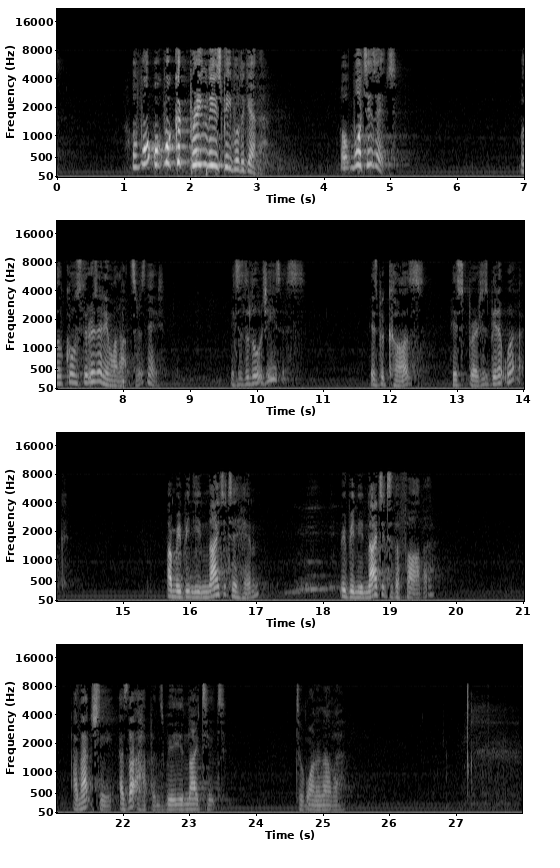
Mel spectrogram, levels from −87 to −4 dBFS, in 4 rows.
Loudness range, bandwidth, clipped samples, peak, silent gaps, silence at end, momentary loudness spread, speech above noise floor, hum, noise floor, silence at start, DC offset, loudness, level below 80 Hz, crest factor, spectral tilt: 17 LU; 8.8 kHz; under 0.1%; -10 dBFS; none; 2.7 s; 22 LU; 34 dB; 50 Hz at -70 dBFS; -68 dBFS; 1.15 s; 0.2%; -34 LUFS; -70 dBFS; 28 dB; -3.5 dB/octave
